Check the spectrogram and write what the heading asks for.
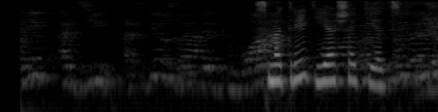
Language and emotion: Russian, neutral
